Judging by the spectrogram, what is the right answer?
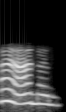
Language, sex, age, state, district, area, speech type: Bengali, female, 18-30, West Bengal, Jhargram, rural, conversation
